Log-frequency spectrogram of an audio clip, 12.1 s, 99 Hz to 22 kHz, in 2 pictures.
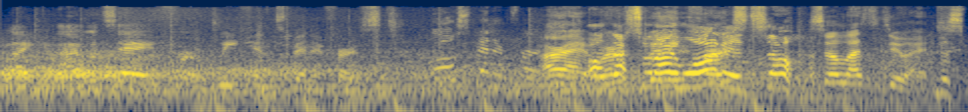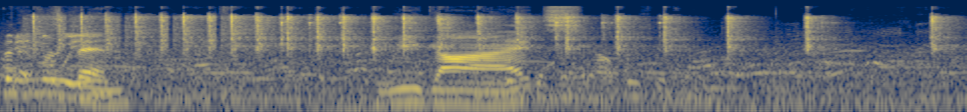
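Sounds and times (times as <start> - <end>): spinning wheel ticking clicks: 6.2 - 12.0.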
